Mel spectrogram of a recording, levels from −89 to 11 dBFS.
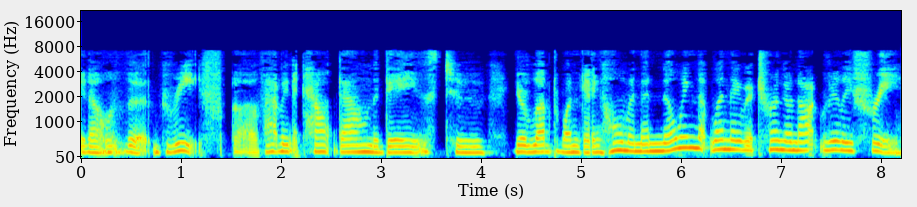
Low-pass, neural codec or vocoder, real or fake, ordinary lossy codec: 7.2 kHz; codec, 44.1 kHz, 2.6 kbps, DAC; fake; MP3, 32 kbps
